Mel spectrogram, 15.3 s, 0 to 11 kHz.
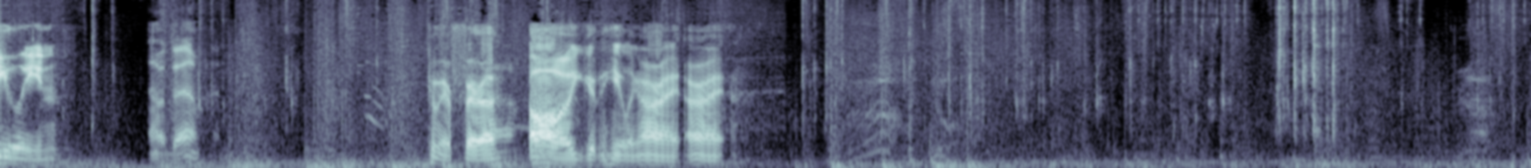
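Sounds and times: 
speech: 0:00.0 - 0:00.7, 0:01.5 - 0:02.2, 0:04.3 - 0:07.4
rapid forceful typing on a computer keyboard: 0:09.3 - 0:13.5.

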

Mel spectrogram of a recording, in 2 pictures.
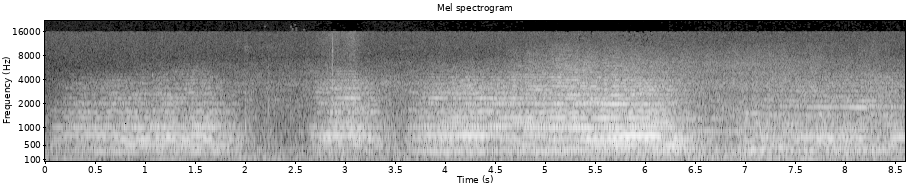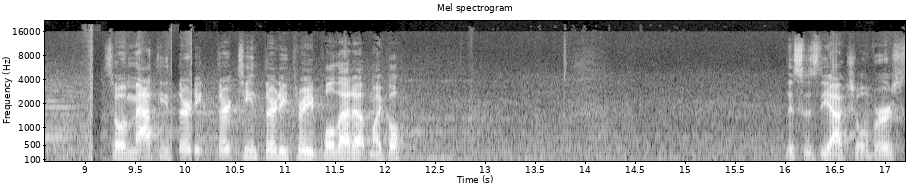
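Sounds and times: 
train horn blaring: 0:00.0 - 0:09.1, 0:09.9 - 0:12.8
rumble of a passing train: 0:00.0 - 0:16.1
speech: 0:09.2 - 0:12.3, 0:16.0 - 0:17.1.

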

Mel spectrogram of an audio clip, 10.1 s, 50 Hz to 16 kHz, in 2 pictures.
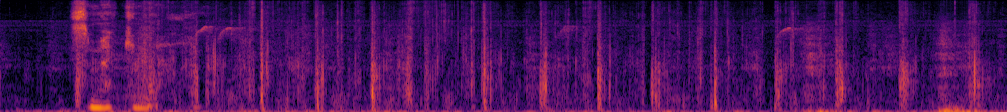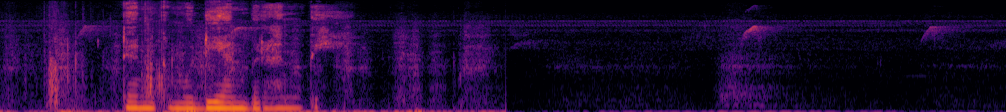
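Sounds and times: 
running footsteps: 0:00.0 - 0:07.5
speech: 0:00.4 - 0:01.1, 0:05.6 - 0:06.9.

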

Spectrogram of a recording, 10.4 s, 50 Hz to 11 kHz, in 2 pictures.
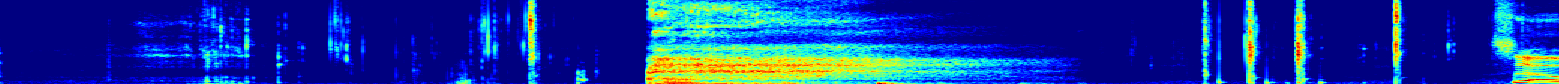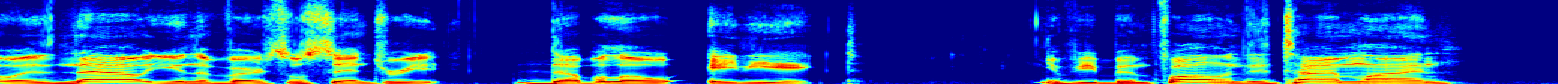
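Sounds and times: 
person sipping tea from a cup: 0:00.0 - 0:04.8
long breathy satisfied exhale: 0:02.2 - 0:03.6
speech: 0:05.0 - 0:10.1.

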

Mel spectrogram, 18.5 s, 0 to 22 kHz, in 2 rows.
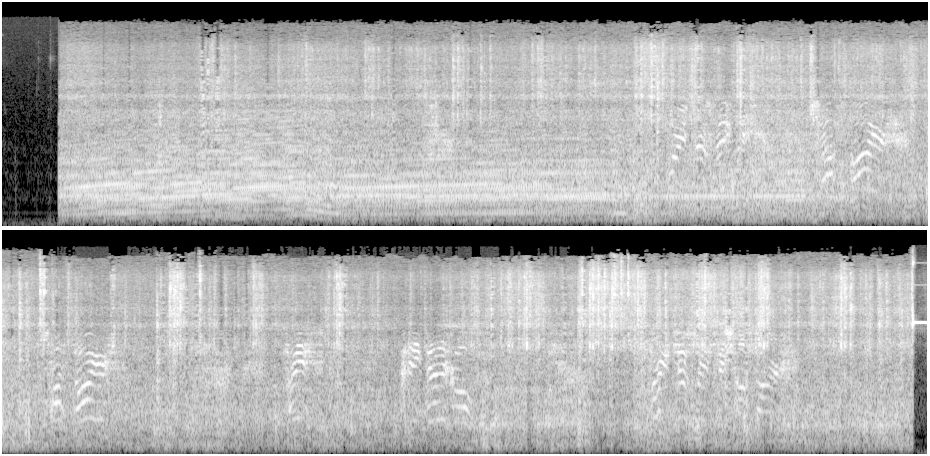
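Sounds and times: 
car engine roaring as the vehicle speeds off: 0:00.6 - 0:18.4
car tires squealing and skidding: 0:00.6 - 0:18.4.

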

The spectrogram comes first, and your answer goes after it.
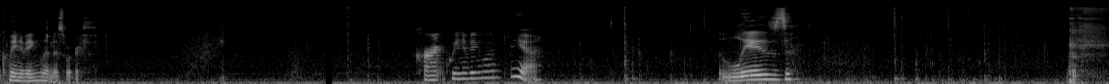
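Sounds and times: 
speech: 0:00.1 - 0:01.1, 0:04.2 - 0:05.5, 0:07.2 - 0:08.1
typing on a computer keyboard: 0:05.7 - 0:07.2, 0:07.9 - 0:10.1.

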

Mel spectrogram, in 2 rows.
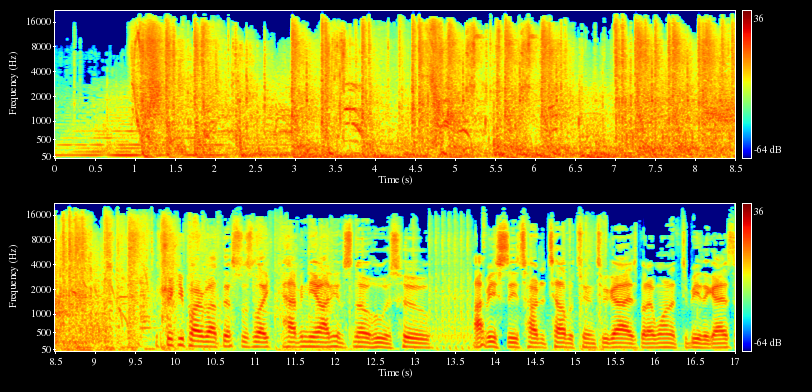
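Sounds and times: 
gunfire volley in a film scene: 0:01.0 - 0:09.6
speech: 0:09.9 - 0:16.9.

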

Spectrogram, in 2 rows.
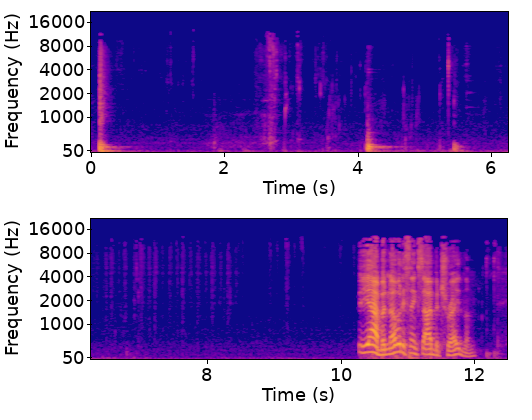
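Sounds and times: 
person sipping a drink: 0:02.4 - 0:04.0
speech: 0:10.3 - 0:12.1.

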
